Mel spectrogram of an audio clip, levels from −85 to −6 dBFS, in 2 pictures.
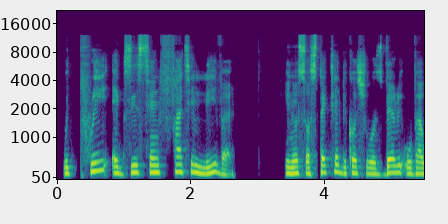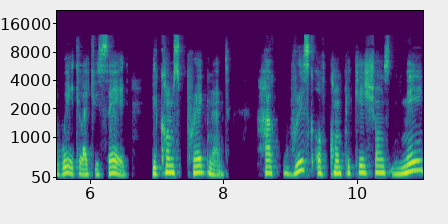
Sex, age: male, 40-59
